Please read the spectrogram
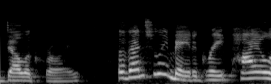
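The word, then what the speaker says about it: Delacroix: Jones and Dicky delacroy the villagers pronounced his name delacroy eventually made a great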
